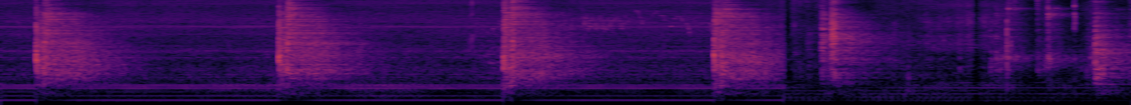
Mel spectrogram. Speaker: as you can hear the locks are clicking into position as the lift raises the locks will drop into position you'll be able to hear them clicking in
